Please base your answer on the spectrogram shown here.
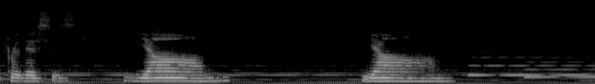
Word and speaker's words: Yam: And the Sanskrit name for this is Yam. Yam. I like to think of it as yum. They actually even pronounce it more like yum.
